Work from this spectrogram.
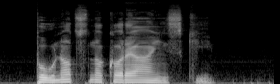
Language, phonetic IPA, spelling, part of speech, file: Polish, [puwˈnɔt͡snɔˌkɔrɛˈãj̃sʲci], północnokoreański, adjective, Pl-północnokoreański.ogg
